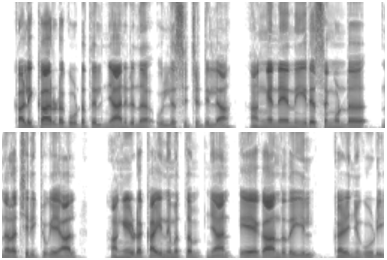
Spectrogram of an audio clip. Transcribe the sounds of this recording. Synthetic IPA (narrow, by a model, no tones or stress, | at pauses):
kɐɭikʲːaːɾuɽe̞kuːʈːɐt̪ːilɲaːniɾunːɨʔulːɐsit͡ɕːiʈːilːɐ | ɐŋːɐnːe̞niːɾɐsɐŋko̞ɳɖɨ | nirɐt͡ɕːiɾikʲːuɣɐjaːl | ɐŋːɐjuɽe̞kɐjnimɐt̪ːɐmɲaːne̞ːɣaːnd̪ɐðɐjil | kɐɻiɲːuɣuːɽi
